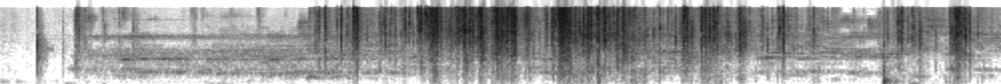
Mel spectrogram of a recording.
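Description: Foil card packs crinkle and tear open as hands rip them.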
